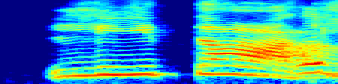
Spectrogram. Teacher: в нас звук л у нас більш лі наступне після л після приголосного у нас стоїть звук і він дає пом'якшення першому звуку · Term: М'який приголосний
